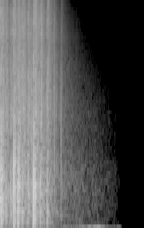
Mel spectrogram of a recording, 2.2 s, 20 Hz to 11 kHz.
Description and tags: Explosion from a multi-shot firework on Nov 5 2020. Recorded both "hot" and "cold" (i.e backup recording). This is the "cold" (crisp, clear and snappy - no clipping and recorded within a sensible average gain).
A brief sight of the firework was quite a beautiful array of splashing hazy colours and heady explosions.
A part of a package of explosions I intend to release!
kaboom, explosive, sparkly, boom, bang, explosion, sfx, multi-shot, firework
